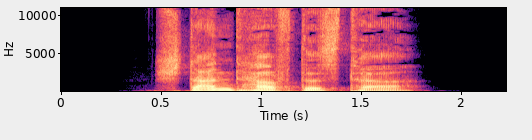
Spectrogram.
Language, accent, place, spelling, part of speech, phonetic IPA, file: German, Germany, Berlin, standhaftester, adjective, [ˈʃtanthaftəstɐ], De-standhaftester.ogg
- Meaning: inflection of standhaft: 1. strong/mixed nominative masculine singular superlative degree 2. strong genitive/dative feminine singular superlative degree 3. strong genitive plural superlative degree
